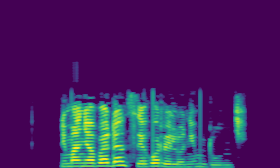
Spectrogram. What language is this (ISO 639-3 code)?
dav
